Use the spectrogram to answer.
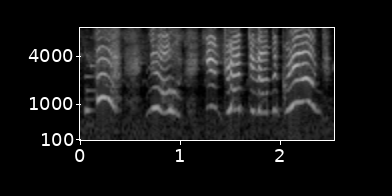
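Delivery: high, alarmed exclamation; dismayed cry. Acted. Companion sees the food fall, dismayed high cry.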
